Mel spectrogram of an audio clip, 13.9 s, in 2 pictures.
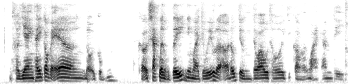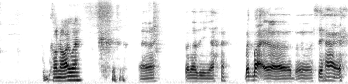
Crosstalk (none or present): none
